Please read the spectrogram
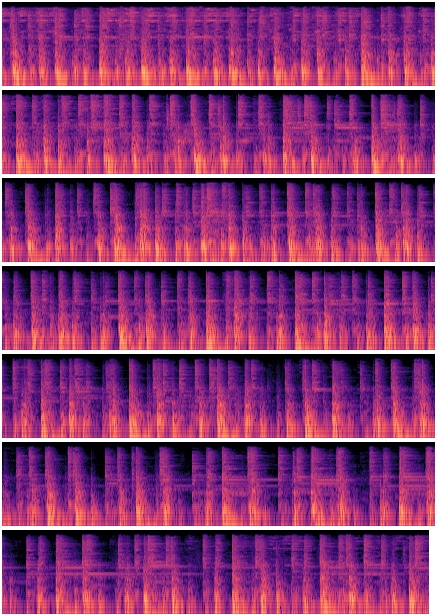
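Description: Fast, continuous percussion of a Nepali shamanic (dhami-jhakri) ritual: rapid drum strokes with steady ringing metallic tones over them.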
